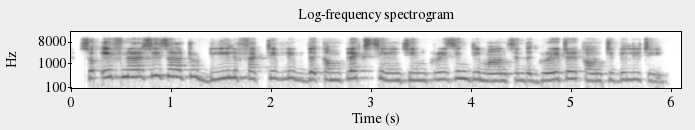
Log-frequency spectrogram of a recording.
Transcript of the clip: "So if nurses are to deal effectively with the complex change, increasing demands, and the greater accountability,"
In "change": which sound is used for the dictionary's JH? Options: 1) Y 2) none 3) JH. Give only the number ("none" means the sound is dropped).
3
